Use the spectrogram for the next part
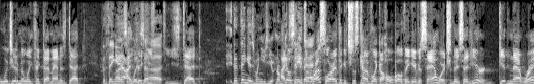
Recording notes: LIVE at Daily Planet Coffee to celebrate 100 episodes and taking audience questions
